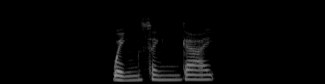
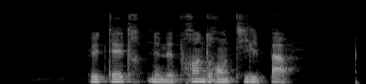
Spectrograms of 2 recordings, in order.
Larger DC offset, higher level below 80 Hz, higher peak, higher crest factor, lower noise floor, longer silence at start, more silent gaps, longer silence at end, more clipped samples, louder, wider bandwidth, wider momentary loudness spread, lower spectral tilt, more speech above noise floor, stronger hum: neither; second, under -90 dBFS vs -58 dBFS; second, -24 dBFS vs -10 dBFS; about the same, 22 dB vs 22 dB; first, -89 dBFS vs -76 dBFS; first, 1.15 s vs 0.9 s; neither; first, 1.15 s vs 0.1 s; neither; second, -41 LUFS vs -29 LUFS; second, 9.6 kHz vs 11.5 kHz; first, 7 LU vs 4 LU; second, -4 dB/octave vs -6.5 dB/octave; about the same, 49 dB vs 47 dB; neither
